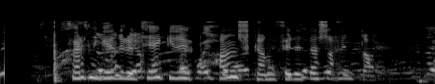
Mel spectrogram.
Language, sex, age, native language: Icelandic, male, 12, Icelandic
